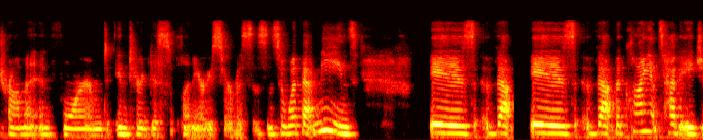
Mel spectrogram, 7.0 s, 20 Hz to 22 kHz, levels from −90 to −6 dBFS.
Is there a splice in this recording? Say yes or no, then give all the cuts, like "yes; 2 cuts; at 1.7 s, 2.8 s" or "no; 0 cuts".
yes; 1 cut; at 5.1 s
